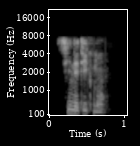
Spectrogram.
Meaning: kinetically
- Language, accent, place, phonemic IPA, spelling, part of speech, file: French, France, Lyon, /si.ne.tik.mɑ̃/, cinétiquement, adverb, LL-Q150 (fra)-cinétiquement.wav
